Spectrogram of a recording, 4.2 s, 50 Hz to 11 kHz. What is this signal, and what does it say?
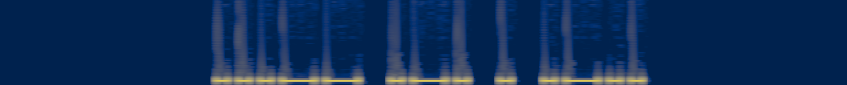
Morse code, heard as a keyed tone, about 22 wpm, 700 Hz. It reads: 3REL
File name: practice / 22wpm / Four Letter-Number Combinations - 22wpm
